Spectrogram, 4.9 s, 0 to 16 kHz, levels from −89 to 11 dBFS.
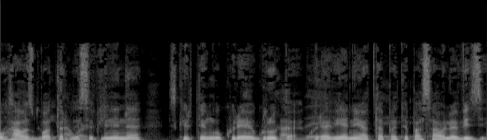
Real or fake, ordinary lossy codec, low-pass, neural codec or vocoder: real; MP3, 48 kbps; 14.4 kHz; none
